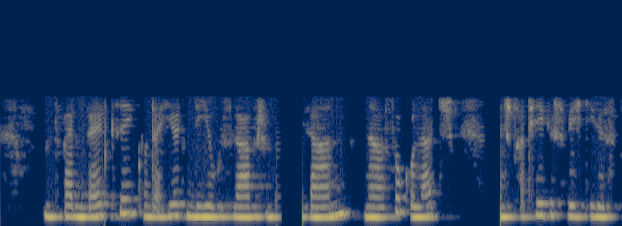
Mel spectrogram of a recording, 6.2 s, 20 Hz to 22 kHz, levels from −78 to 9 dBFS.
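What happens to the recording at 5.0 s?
At 5.0 s the sound returns from a packet loss with pitch repetition spanning 4.8 to 5.0 s, easing back in with a short cross-fade. The lost stretch opens with the last pitch period repeated as a buzzy hold that fades to silence within about 50 ms. A plain dropout, by contrast, would cut straight to silence.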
